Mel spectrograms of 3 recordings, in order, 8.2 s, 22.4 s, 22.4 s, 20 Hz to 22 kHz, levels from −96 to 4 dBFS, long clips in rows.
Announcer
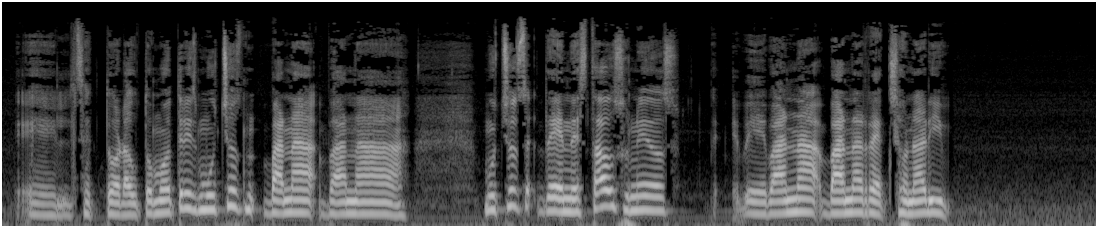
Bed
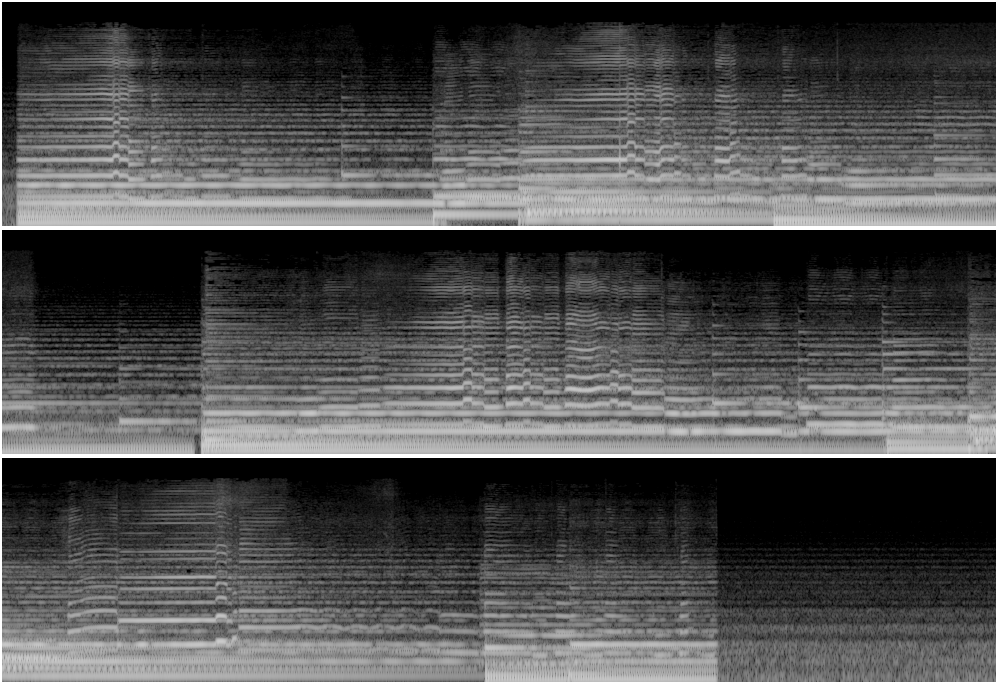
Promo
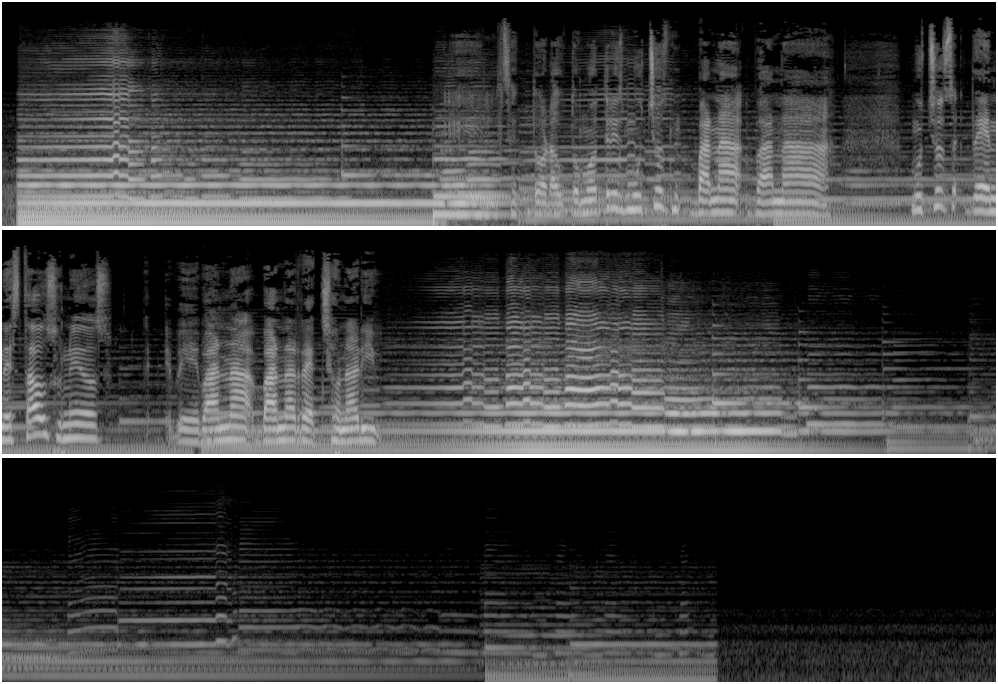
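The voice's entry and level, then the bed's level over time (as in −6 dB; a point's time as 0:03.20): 3.20 s, −2.5 dB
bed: 0:03.63 −4.5 dB
0:03.84 −18 dB
0:10.66 −18 dB
0:11.42 −1.5 dB
0:13.03 −1.5 dB
0:14.35 −25.5 dB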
